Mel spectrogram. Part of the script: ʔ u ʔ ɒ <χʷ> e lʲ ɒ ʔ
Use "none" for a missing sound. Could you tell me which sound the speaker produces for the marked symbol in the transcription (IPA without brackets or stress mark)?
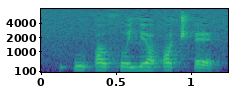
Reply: χʷ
